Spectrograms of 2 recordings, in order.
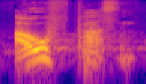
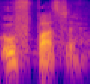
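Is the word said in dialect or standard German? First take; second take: standard; dialect. First: It is said in standard German. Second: It is said in the Mannheim dialect.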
